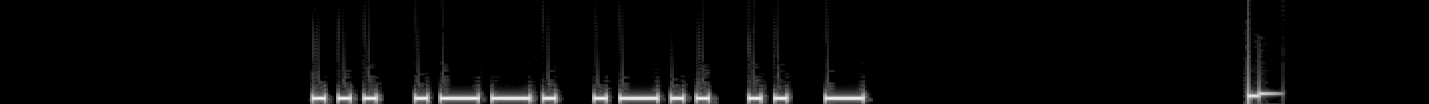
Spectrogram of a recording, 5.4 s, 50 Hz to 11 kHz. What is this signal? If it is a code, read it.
Morse code, heard as a keyed tone, about 25 wpm, 700 Hz. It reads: SPLIT
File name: 5 Letter Words - First 3 Letters Given - 25wpm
